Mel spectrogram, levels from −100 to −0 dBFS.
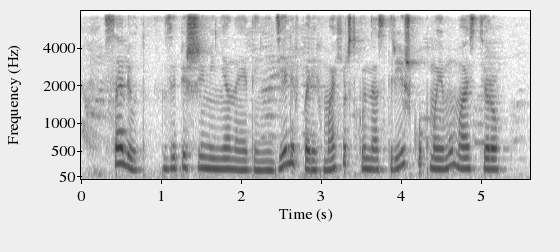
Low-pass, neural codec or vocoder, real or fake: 7.2 kHz; none; real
